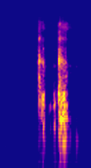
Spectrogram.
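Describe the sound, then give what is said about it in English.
Two quick, harsh coughs, the second one louder and slightly longer, with silence before and after and no talking. “I'm coughing now.”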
